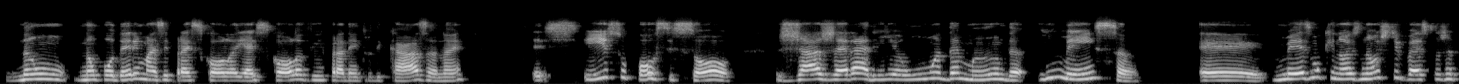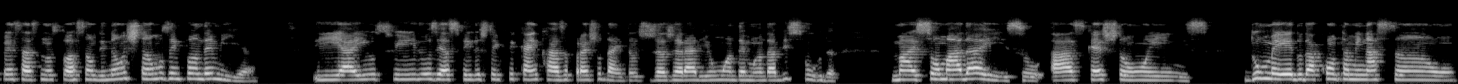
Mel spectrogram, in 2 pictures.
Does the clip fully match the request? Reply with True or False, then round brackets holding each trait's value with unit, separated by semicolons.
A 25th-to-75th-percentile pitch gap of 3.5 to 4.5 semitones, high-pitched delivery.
True (4.1 semitones; 220 Hz)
